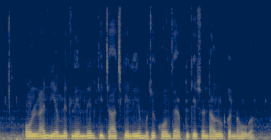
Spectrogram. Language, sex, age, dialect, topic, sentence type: Hindi, male, 25-30, Marwari Dhudhari, banking, question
